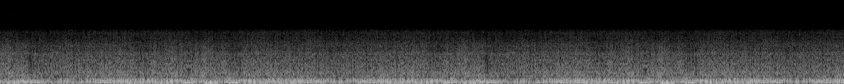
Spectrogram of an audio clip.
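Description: Rocket engines roar in a deep, steady rumble.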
